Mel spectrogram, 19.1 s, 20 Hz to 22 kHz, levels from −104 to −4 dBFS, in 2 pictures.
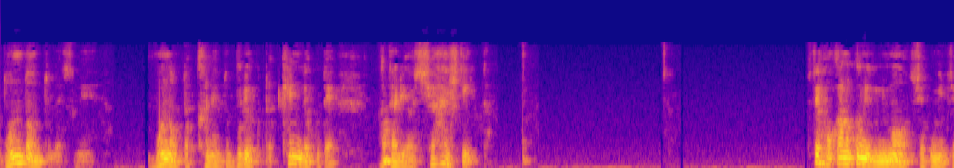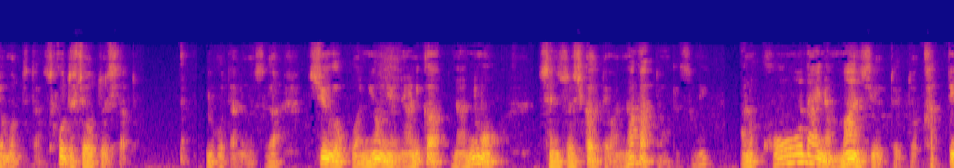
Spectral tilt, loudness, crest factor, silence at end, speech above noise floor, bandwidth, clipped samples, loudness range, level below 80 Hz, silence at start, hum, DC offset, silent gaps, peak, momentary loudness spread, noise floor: -7.5 dB/octave; -20 LUFS; 20 dB; 0 s; 33 dB; 7.6 kHz; under 0.1%; 10 LU; -50 dBFS; 0 s; none; under 0.1%; none; -2 dBFS; 21 LU; -53 dBFS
